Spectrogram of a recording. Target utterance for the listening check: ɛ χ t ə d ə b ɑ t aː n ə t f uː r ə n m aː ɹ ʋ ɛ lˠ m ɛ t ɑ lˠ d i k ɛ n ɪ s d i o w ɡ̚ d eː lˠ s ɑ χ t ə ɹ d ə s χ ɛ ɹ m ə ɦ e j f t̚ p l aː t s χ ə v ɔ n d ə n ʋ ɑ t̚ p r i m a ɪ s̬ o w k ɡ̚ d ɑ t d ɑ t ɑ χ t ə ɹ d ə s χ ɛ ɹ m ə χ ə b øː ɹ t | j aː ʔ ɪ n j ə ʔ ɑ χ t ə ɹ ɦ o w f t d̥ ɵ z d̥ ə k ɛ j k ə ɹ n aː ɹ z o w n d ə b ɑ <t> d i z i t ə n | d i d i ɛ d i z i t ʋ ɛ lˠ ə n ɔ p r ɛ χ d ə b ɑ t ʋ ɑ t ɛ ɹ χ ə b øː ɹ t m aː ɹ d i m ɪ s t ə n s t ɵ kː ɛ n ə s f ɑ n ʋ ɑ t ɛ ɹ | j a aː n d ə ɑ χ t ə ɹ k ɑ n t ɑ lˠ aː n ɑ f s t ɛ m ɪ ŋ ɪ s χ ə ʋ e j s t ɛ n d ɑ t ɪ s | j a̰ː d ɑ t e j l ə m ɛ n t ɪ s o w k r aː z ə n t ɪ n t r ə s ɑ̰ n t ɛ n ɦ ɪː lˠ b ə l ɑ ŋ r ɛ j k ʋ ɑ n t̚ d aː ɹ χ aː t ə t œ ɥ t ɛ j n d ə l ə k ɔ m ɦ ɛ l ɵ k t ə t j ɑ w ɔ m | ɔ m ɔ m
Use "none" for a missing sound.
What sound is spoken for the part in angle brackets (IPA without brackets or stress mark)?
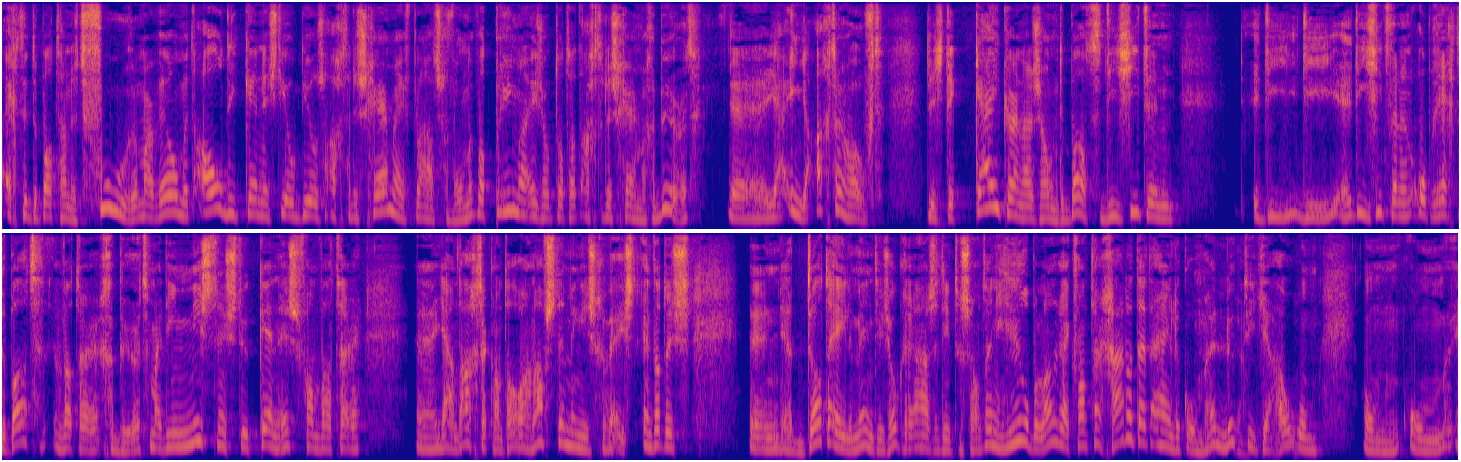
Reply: t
